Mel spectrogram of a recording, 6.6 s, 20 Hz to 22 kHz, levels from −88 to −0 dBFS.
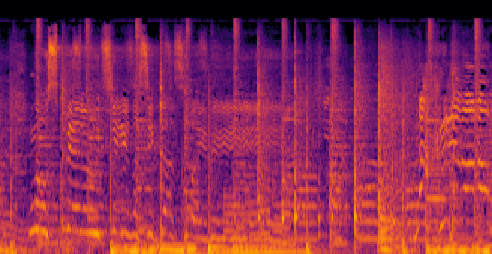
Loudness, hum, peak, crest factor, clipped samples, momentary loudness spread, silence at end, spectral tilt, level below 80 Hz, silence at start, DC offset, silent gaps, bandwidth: -21 LUFS; none; 0 dBFS; 20 dB; under 0.1%; 8 LU; 0 s; -3.5 dB/octave; -28 dBFS; 0 s; under 0.1%; none; 16.5 kHz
